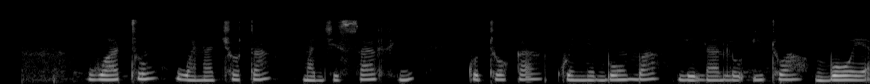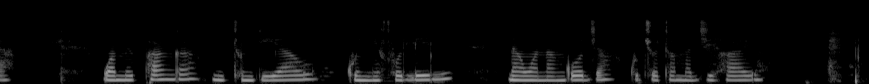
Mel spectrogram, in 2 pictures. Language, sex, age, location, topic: Swahili, female, 18-24, Kisii, health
